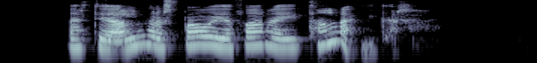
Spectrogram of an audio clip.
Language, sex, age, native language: Icelandic, female, 50-59, Icelandic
